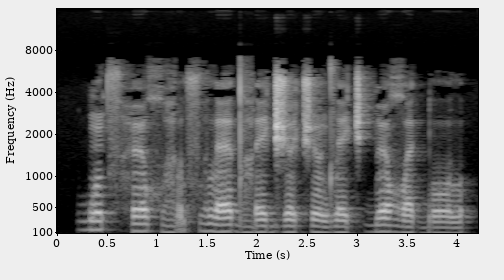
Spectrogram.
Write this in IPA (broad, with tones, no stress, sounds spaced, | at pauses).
ɡ͡b õ˦ t͡s h ø˨ χʷ a̤˨ r sʷ ə̤˦ l ɛ˨˦ d a̤˨ ɾ e˨ d͡ʒ ø˨ t͡ʃ œ̃˨ d l e˨ t͡ʃ ɡ͡b ø˦ ʁʷ ɛ˨ ɡ͡b o˨ l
